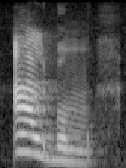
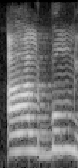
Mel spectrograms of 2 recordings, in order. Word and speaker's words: álbum: lleva entonces aquí tenemos álbum álbum y lleva tilde al que se le va tónica por qué porque boom termina con m la palabra termina con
